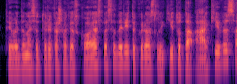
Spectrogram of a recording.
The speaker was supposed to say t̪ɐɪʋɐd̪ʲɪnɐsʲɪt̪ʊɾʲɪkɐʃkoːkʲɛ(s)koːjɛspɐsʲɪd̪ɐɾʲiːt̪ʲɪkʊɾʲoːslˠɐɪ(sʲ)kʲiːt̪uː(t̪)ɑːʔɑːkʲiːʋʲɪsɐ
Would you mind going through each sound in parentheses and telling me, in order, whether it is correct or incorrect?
correct, incorrect: none, correct

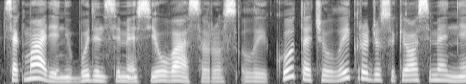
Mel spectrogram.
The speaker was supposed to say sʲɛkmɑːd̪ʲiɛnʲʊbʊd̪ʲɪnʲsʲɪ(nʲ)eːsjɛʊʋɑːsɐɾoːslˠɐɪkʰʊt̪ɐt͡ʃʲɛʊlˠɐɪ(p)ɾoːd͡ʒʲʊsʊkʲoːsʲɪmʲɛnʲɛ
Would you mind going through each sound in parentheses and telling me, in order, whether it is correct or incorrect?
incorrect: mʲ, incorrect: k

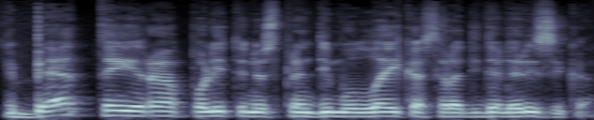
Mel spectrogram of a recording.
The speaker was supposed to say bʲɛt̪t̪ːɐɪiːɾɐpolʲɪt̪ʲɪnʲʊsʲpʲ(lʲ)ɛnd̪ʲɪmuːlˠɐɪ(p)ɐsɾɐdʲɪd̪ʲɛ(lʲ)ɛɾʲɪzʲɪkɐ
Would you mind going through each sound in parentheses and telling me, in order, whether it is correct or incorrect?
incorrect: ɾʲ, incorrect: k, correct

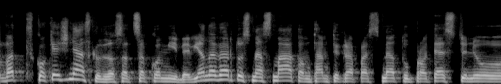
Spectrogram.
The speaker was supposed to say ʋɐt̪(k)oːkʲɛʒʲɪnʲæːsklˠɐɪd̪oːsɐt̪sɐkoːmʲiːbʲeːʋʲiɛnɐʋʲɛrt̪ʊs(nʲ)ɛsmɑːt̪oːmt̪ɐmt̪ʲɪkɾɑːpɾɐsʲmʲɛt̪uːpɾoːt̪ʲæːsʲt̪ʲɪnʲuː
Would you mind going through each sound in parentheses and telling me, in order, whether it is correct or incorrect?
correct, incorrect: mʲ

